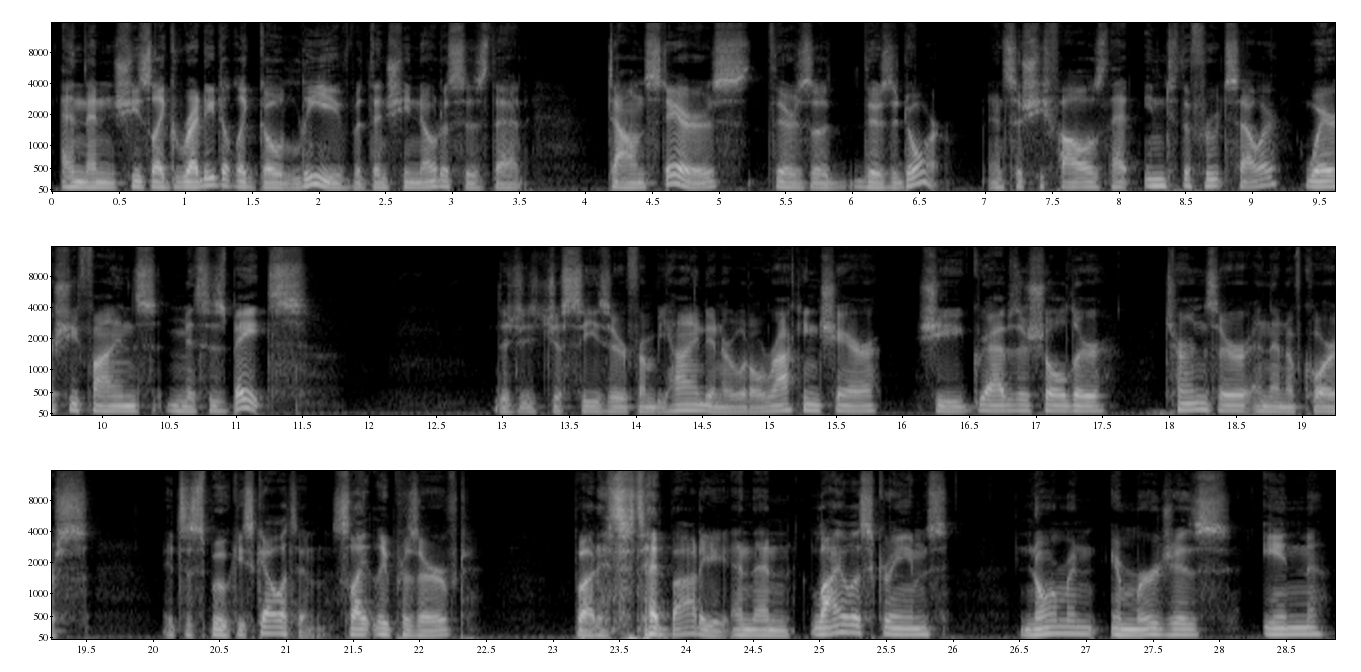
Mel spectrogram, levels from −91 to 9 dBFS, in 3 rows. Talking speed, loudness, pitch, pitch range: 150 wpm, -29 LUFS, 105 Hz, 95-120 Hz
